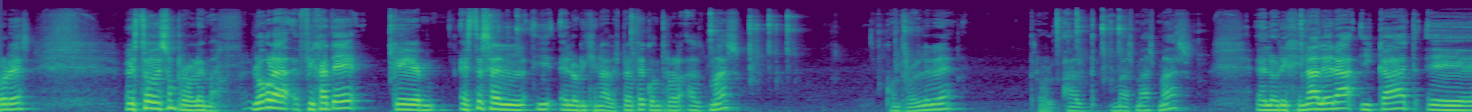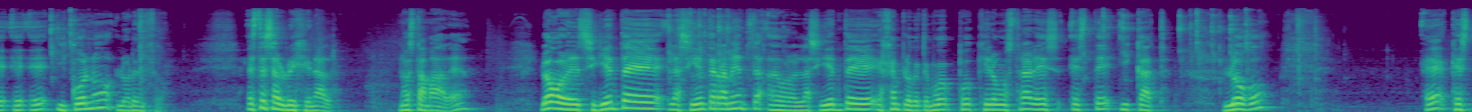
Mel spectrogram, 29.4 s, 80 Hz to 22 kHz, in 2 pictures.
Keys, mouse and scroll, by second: 3.9-5.7 typing, 7.5 ctrl+alt++, 7.7 ctrl+alt++, 7.9 ctrl+alt++, 9.1 c, 11.0 c, 15.2 typing, 15.4 Tab, 16.1 Return, 21.1-22.5 typing, 25.3-27.5 typing, 27.7 Return.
